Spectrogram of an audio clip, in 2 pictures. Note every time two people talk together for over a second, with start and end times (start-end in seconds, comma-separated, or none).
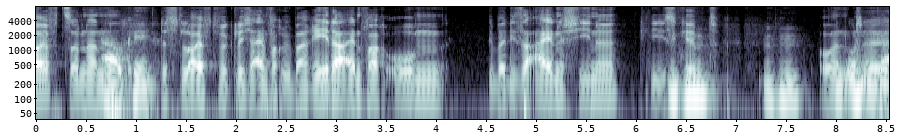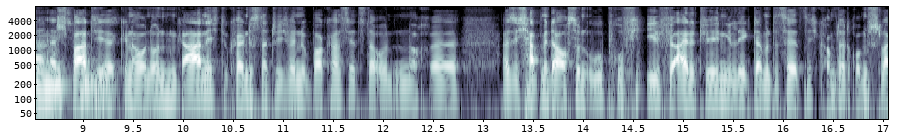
7.8-9.4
